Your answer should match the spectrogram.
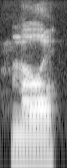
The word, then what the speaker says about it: Murrell: You pronouncing his name. What was his name? Merle. Dan Merle.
